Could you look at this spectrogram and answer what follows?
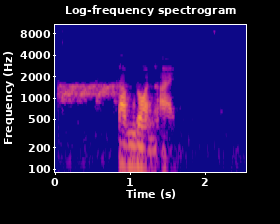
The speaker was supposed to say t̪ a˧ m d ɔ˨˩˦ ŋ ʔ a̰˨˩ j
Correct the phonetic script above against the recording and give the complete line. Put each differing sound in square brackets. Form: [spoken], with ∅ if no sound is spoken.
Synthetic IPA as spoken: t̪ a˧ m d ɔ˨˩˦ [n] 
